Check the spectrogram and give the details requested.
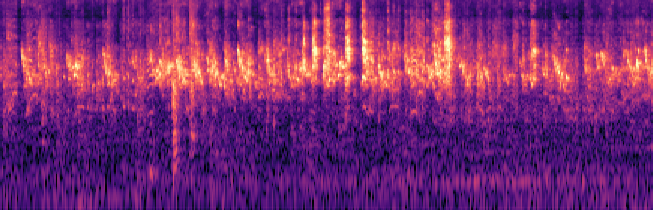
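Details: Dense high chirping from breeding finches, quick tweets overlapping one another continuously. A brief knock cuts in early.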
